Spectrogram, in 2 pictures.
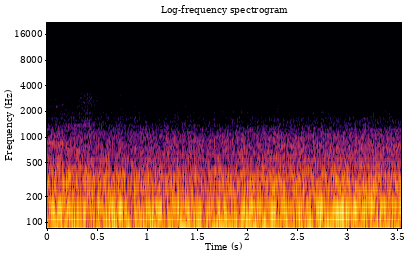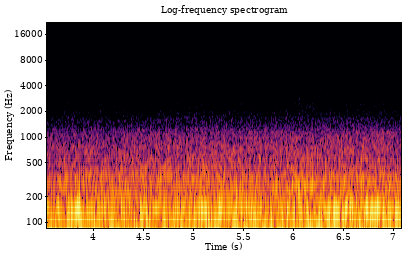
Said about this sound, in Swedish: Traktorn en liten bit bakom mig.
